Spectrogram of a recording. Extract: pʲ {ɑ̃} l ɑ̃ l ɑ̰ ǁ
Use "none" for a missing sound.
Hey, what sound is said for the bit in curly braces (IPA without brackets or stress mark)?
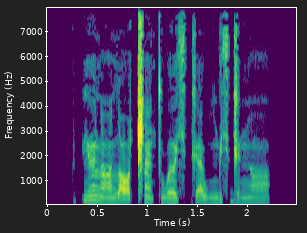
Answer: ə̃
